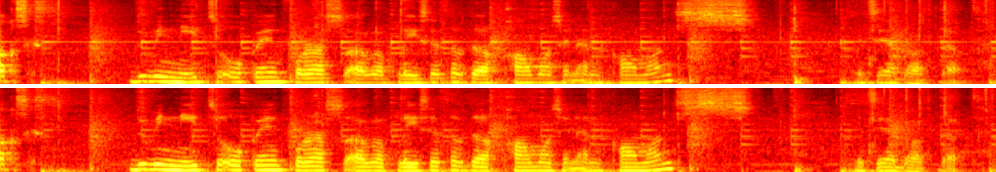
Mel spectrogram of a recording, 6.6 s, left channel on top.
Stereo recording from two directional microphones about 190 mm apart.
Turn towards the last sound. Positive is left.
turn(degrees=-15)  # may be behind; listen again after turning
